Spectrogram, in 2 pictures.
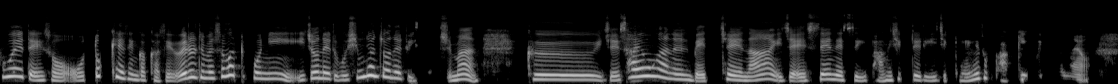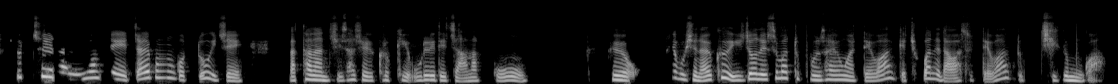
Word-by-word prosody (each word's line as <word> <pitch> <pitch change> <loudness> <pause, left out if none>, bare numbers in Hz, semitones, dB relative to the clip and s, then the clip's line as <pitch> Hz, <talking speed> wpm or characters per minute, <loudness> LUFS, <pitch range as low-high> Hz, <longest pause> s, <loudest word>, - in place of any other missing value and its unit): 후에 365 +1 +2
대해서 190 - -1
어떻게 315 - -1
생각하세요? 190 - -3
예를 330 - +5
들면 295 -3 +1
스마트폰이 280 - 0
이전에도 265 +1 +1
뭐 205 +1 -3
10 315 +10 -2
년 405 +1 +6
전에도 315 - 0
있었지만 215 - -2 0.5
그 215 -2 +3
이제 190 +1 -3
사용하는 325 - +3
매체나 200 +7 0
이제 175 -4 -2
SNS 200 +3 -1
이 175 +1 -6
방식들이 195 -2 -5
이제 180 - -9
계속 245 - -3
바뀌고 425 - -8 0.3
있잖아요. 420 0 -9 0.5
쇼츠나 350 +2 +3 0.3
이 280 - -1
형태의 295 -9 +2
짧은 305 +2 +2
것도 205 +6 -1
이제 170 -7 -1 0.5
나타난 200 +1 +3
지 180 0 -7
사실 205 -2 -1
그렇게 195 0 -5
오래되지 185 0 0
않았고 170 +1 -2 0.8
그 210 -3 +4
어떻게 300 +10 -6
보시나요? 210 -5 +3
그 310 -3 +3
이전에 230 +5 +5
스마트폰 275 -6 0
사용할 215 -2 +1
때와 180 +7 -1
이렇게 285 - -6
초반에 260 -4 -2
나왔을 150 +4 -3
때와 290 +3 -2
또 - - -11 0.2
지금과 185 -4 0
215 Hz, 350 characters per minute, -24 LUFS, 185-285 Hz, 0.8 s, 년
